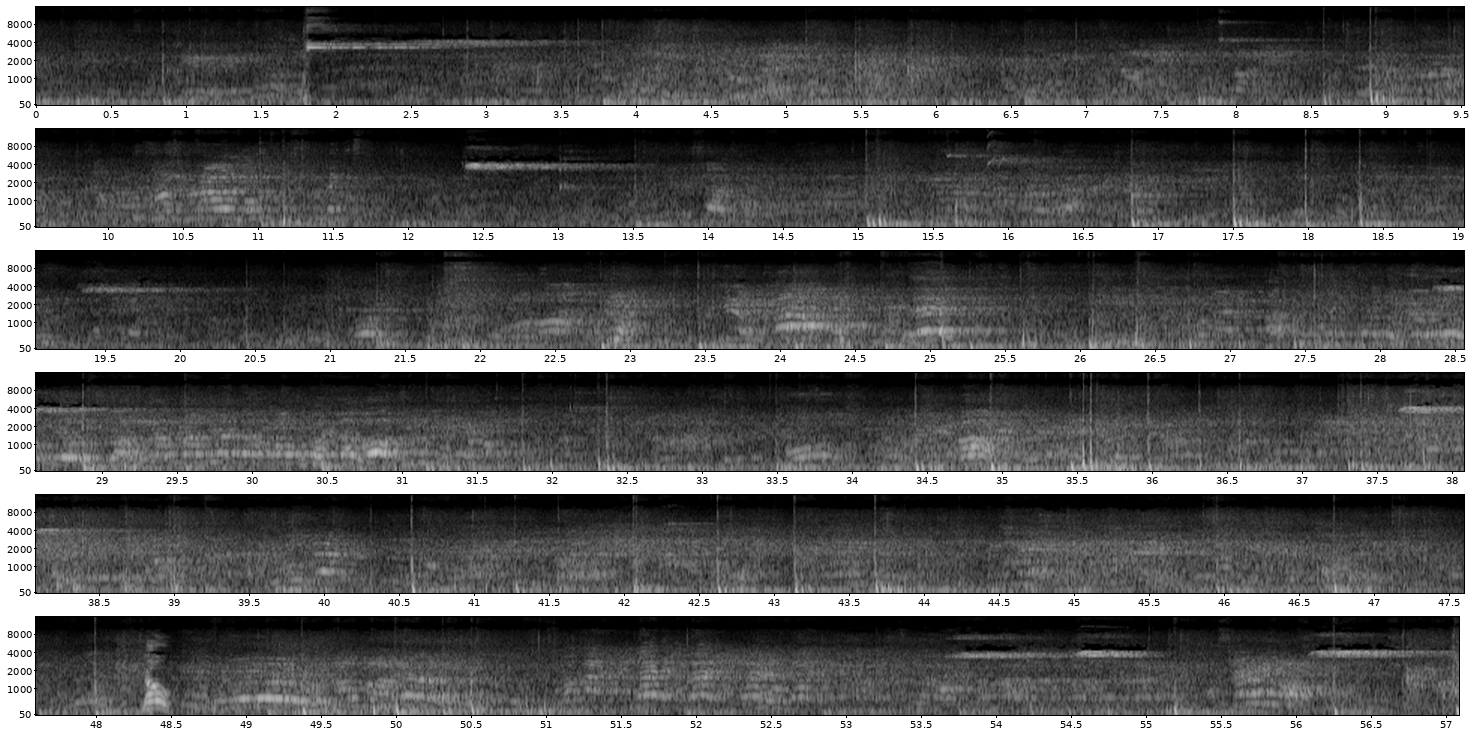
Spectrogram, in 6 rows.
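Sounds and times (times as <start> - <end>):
sneaker squeaks: 1.7 - 4.2, 7.7 - 9.0, 12.3 - 13.8, 15.0 - 17.6, 19.2 - 20.7, 27.5 - 29.6, 31.8 - 32.7, 36.6 - 38.8, 41.9 - 42.8, 53.6 - 55.4, 56.0 - 57.0.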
